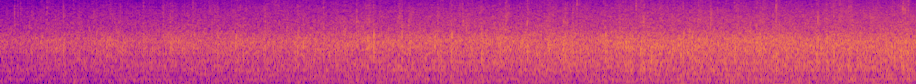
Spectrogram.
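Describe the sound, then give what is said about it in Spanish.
An audience applauds enthusiastically after a brilliant OBC performance featuring Nikolai Lugansky, a dense, steady roar of many hands clapping at once that stays loud and sustained throughout, with no voices standing out. “Nos gustará mucho ver a menudo a Nikolai Lugansky las temporadas de la OBC, y el público está aquí aplaudiendo a rabiar esta brillante interpretación de una partitura que siempre tiene el éxito asegurado.”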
